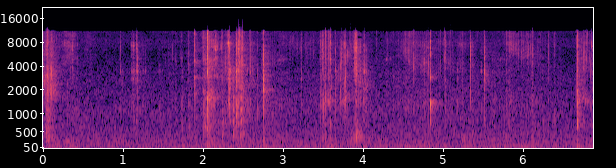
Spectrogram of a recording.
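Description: A solid white bar of soap has its surface shaved with a metal blade, peeling off thin curling sheets. Quiet, bright scraping and crisp crackling strokes come in short bursts over a near-silent background, with almost no low end.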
